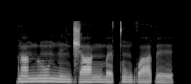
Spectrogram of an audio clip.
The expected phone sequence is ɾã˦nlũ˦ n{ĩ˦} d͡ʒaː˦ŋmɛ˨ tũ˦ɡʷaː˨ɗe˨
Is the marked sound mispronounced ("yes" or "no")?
no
